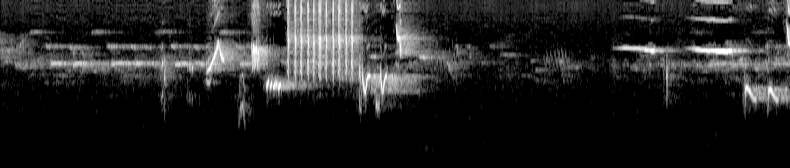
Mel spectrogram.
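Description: A nightingale sings varied phrases: clear whistles, slurred rising notes and a fast rattling burst of about fifteen dry notes, then a pause before more whistling.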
